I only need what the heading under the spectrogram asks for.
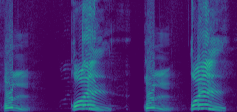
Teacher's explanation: بعض بچے لام کو ہلاتے ہیں، قل قل نہیں پڑھنا، قاف موٹا لام باریک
